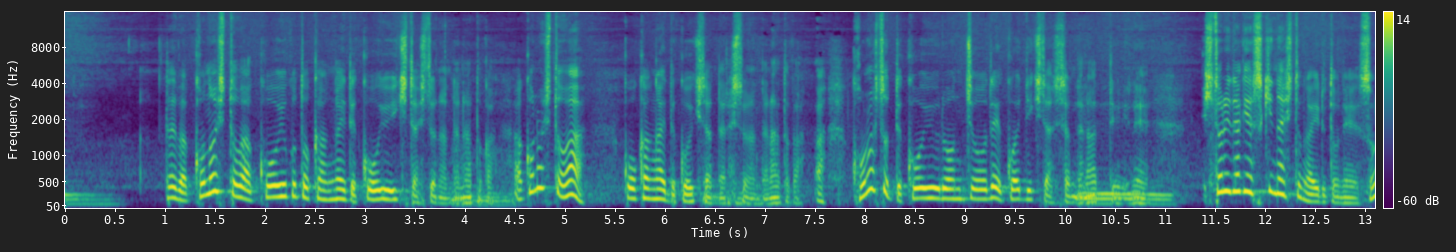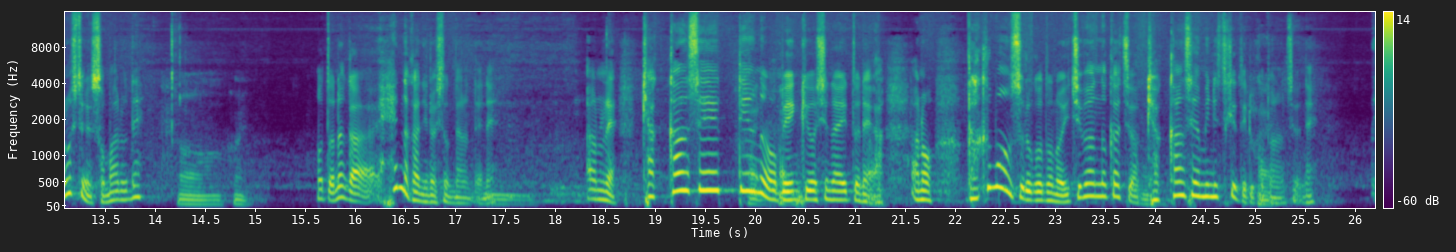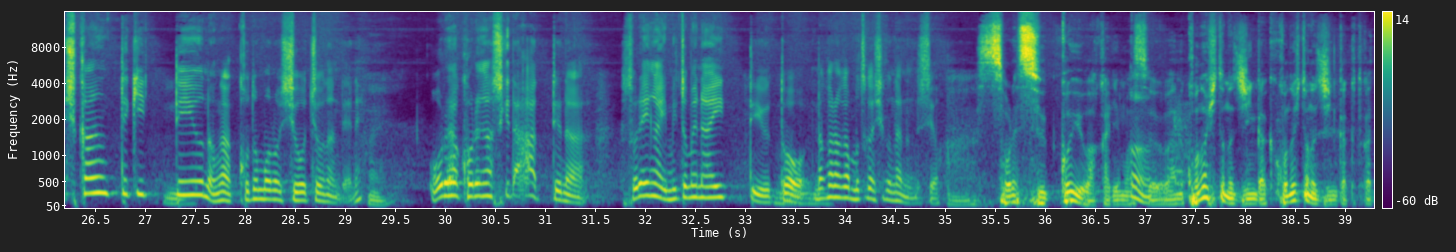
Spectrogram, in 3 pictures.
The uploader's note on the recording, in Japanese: 大阪公開収録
